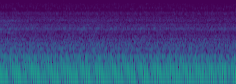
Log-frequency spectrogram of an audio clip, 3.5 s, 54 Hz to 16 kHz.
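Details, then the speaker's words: 1990 Chevrolet Lumina Euro 3.1 V6, 145,000 miles, cold start after sitting about 3 months: steady, smooth fast idle with no knocks or misses, around 1,800–2,000 rpm by ear though the tach reads 2,500. "I'm impressed the uh tack is off it's not 2500 rpm it's more like probably 1,800 2,000 I don't know why it's like that but that's just how it is"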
